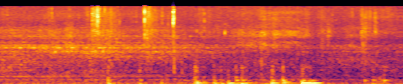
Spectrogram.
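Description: Footsteps on loose tilled soil and camera handling noise, with irregular thuds near the end, over a steady low rumble of wind on the microphone and a tractor engine running in the field.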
